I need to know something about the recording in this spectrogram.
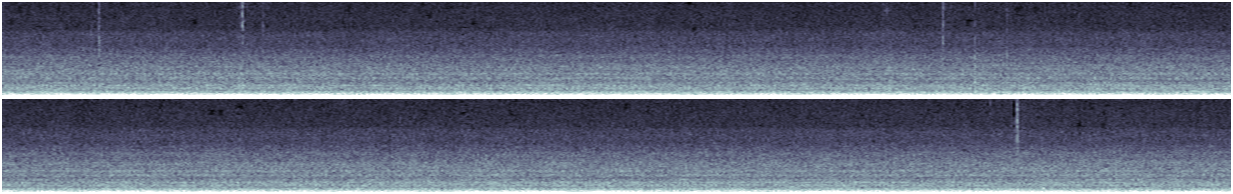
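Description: Metal tweezers tap and click faintly against a circuit board.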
